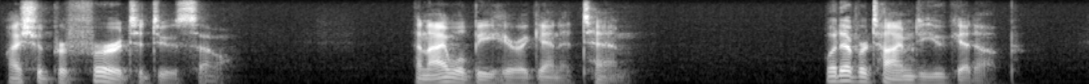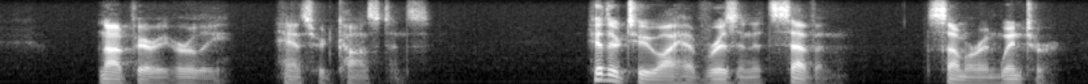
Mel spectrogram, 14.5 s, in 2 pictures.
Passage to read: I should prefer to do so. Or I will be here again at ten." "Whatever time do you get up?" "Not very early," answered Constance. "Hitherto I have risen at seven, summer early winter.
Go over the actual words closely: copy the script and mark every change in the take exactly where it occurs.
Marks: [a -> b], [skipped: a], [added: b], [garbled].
I should prefer to do so. [Or -> And] I will be here again at ten." "Whatever time do you get up?" "Not very early," answered Constance. "Hitherto I have risen at seven, summer [early -> and] winter.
